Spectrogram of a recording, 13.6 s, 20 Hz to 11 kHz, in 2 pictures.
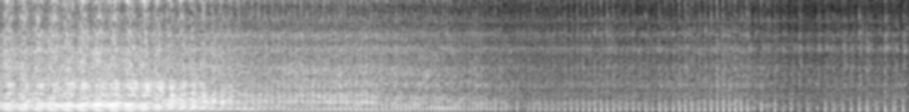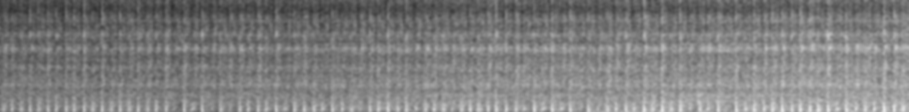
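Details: Laser 100 single-cylinder RC model engine, first run after 15 years without cleaning: high buzz slowing to an uneven low run with sharp metallic clanks about three a second. The front housing came loose; after rebolting it still clanked and knocked.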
